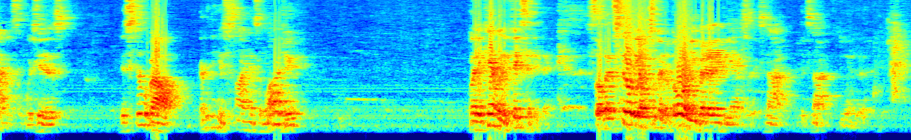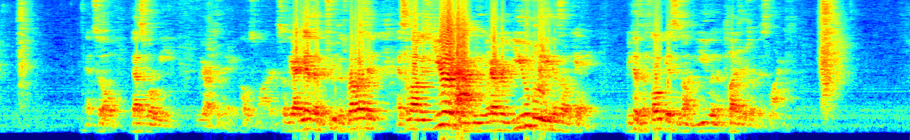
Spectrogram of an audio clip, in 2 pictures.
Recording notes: Unfortunately, we experienced some technical difficulties with the recording process. We apologize for the poor audio quality.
